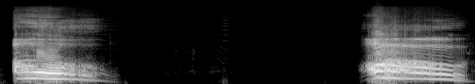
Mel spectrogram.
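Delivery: high, loud strangled cry; hammed-up panicked gasp; terrified gasp. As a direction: choke out a frightened cry on the drop. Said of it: "didn't even have time to scream".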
